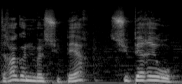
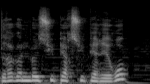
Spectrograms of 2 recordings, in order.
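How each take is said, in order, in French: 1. Une pause respiratoire sépare Super de super-héros. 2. Super enchaîne directement sur super-héros, sans pause. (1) "en prenant un temps de respiration" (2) "si vous ne vous arrêtez pas à la fin de Dragon Ball Super et que vous enchaînez avec super-héros"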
